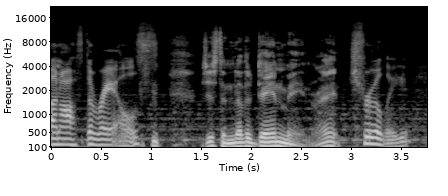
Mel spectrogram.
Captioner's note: chuckles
